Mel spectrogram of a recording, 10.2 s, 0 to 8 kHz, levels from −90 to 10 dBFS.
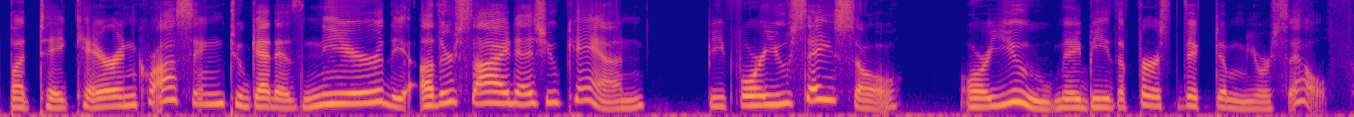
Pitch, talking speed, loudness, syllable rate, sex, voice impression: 205 Hz, 160 wpm, -18 LUFS, 3.7 syllables/s, female, feminine, very adult-like, slightly intellectual, sincere, slightly elegant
